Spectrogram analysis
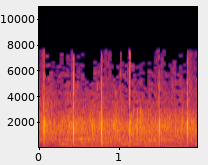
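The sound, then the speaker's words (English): Rhythmic applause from a church audience: six sharp, evenly spaced claps in unison, ringing out over a steady wash of scattered clapping. “Give him a big hand clap of praise tonight.”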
